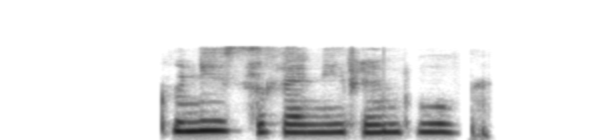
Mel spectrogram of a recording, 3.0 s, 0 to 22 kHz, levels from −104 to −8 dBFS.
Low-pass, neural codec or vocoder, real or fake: 5.4 kHz; codec, 32 kHz, 1.9 kbps, SNAC; fake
